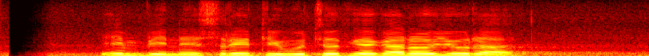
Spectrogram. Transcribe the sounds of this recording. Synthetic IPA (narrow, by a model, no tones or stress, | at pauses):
ʔimpinesɾid̪̥i̤wud̥ʒ̥ṳt̪̚kekaɾojuɾa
